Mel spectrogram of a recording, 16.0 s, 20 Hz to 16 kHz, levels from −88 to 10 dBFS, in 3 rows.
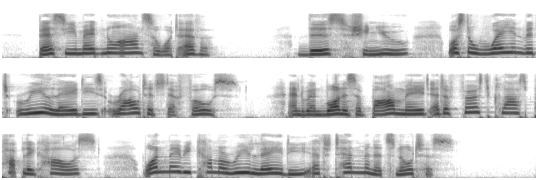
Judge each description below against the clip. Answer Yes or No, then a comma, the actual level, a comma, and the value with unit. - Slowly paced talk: No, average, 150 wpm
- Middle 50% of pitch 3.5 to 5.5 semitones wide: Yes, average, 4.2 semitones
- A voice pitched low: No, high, 245 Hz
